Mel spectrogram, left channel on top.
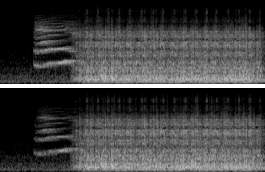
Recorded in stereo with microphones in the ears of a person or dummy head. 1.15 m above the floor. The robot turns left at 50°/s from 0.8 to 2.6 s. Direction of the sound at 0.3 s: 70° left (ahead or behind).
